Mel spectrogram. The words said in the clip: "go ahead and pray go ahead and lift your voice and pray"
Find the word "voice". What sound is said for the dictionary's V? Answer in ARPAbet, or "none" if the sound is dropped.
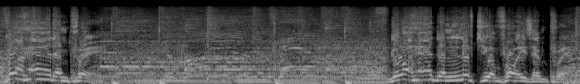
V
